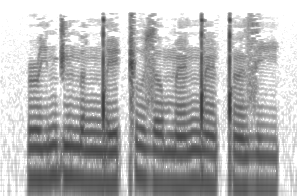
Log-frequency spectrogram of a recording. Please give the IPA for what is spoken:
ɹ i n d͡ʒ ĩ n ɤ ŋ͡ǃ e ǁ u z ɤ m ɛ̃ ŋ͡ǃ ɛ̃ ǃ ə̃ z i

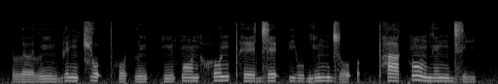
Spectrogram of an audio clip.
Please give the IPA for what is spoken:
l ə˨˩ l ĩ˧ b e˥˧ ŋ t͡ɕ o˦ ʔ pʰ o˨ t̚ l ĩ˨ p̚ k ĩ˧ p ɔ̃˥˧ n h o˦ n pʰ e˧ d͡z e˦ ʔ p j u˧ ɡ ĩ˦ m d͡z o˨ ʔ | pʰ a˧ k ɔ̃˥˧ ɡ ẽ˧ ŋ d͡z i˨ k̚

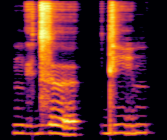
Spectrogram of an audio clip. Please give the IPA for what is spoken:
ŋ e̤ d͡z ə | d i m

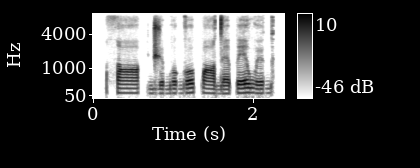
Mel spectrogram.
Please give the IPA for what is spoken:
θ ɑ | d͡ʒ ʏ b o ɡ o p ɑ d ɛ p e w ʏ ɡ

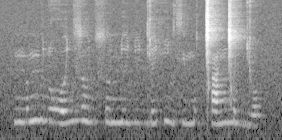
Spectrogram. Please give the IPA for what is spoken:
ŋ ɵ ŋ o ʎ ʁʷ e ʎ z o ʎ s u ɲ ɨ ʎ ɨ ɟ e ç e ʎ sʲ ɨ m o ǀ a ŋ͡ǀ ɵ ʎ ɟ o

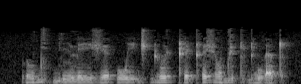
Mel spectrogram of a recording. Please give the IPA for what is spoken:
ɽ ṳ˨˦ dʲ ə˨ ʔ bʲ ə˨ nʲ l iː˨ ʒ ɪ˦ | w i˨ d͡ʒ ə˦ ɖʱ u˦˨ ʒ ʈʰ i˨ ʈʰ ə˦ ʒ ɔ̤˨˦ dʲ ɑ˦˨ ʈ ɪ˨ ɖ ə̤˦˨ w ɾ æ˨ ʈ

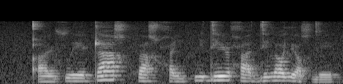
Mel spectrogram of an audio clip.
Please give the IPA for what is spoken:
qʼ æ˩ ɭ sʷ eː˨ ʈ aː˥ χ f a˨ χ ħ iː˩ f i˦ d iː˥ ɭ ħ a˨ d i˦ l ɔ˦ lʲ ɔː˩ χ ɡ e˩

